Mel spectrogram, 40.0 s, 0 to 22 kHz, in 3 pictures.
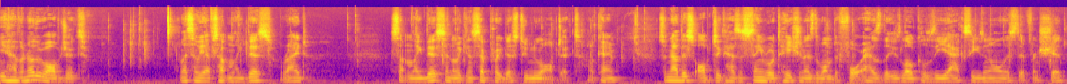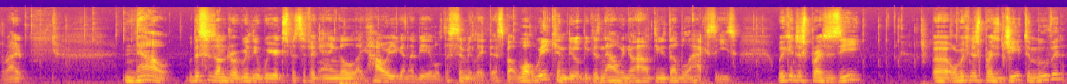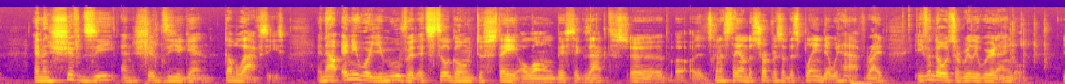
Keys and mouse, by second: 0.7 middle click, 1.6 shift+d, 1.6 shift+right click, 1.7 s, 2.3 click, 2.5 e, 2.9 click, 3.0 shift+s, 4.3 click, 4.6 Tab, 5.0 Tab, 5.2-7.3 typing, 5.6 alt+right click, 7.7 Tab, 7.9 right click, 9.7 middle click, 10.2 g, 10.4 z, 10.5 z, 12.1 right click, 12.3 shift+middle click, 12.7 shift+right click, 13.0 r, 13.1 z, 13.8-14.1 middle drag, 14.4 right click, 14.7 right click, 15.0-15.8 middle drag, 19.7 right click, 22.5-22.8 middle drag, 23.7-24.1 drag, 24.1 middle click, 24.4 middle click, 24.8 z, 25.2 right click, 25.3 z, 25.8 g, 27.6 shift+z, 28.4 shift+z, 38.1-38.8 middle drag, 39.2 g, 39.4 shift+z, 39.5 shift+z.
